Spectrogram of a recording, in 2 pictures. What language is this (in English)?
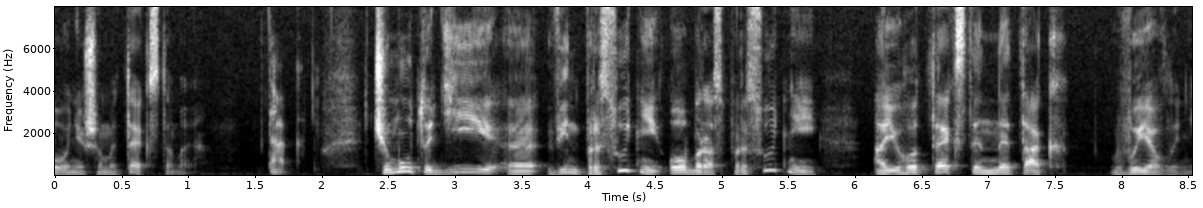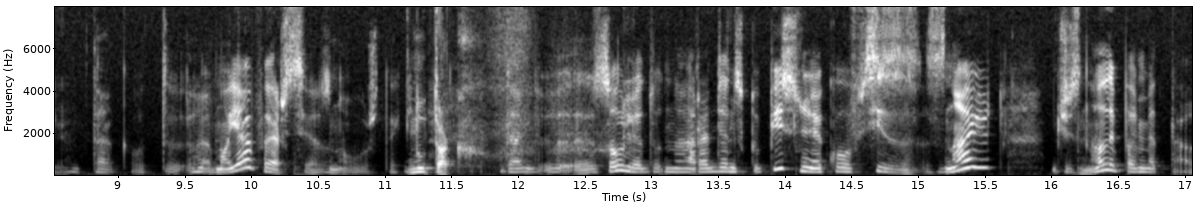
Ukrainian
